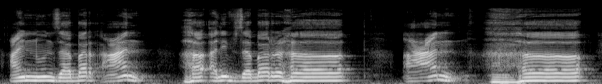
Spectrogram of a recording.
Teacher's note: اخفا نہیں کریں گے بلکہ نون کو ظاہر پڑھیں گے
